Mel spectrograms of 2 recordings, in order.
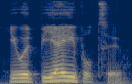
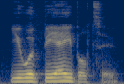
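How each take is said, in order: The two takes are said the same way.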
